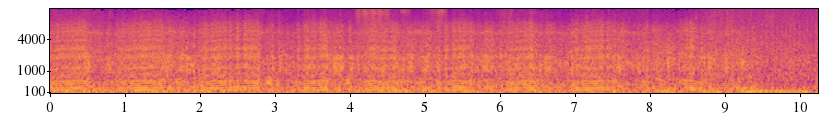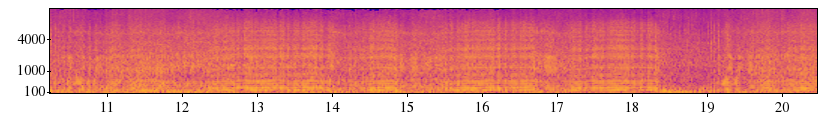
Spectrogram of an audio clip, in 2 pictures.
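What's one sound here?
A motorcycle engine revs up and down again and again, loud and close.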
